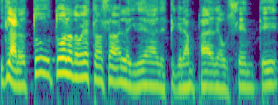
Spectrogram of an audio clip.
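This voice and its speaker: A man talks at a moderate pace, somewhat breathy, with lively intonation. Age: 50s. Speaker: writer and journalist; guest. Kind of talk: casual chat. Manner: halting, many repetitions and fillers. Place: studio. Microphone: lapel.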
